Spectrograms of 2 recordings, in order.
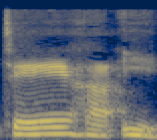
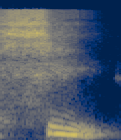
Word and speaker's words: qi: Jadi suaranya itu C. Bukan S ya. Kadang beberapa orang bacanya ngomongnya pakai S. Kayak si. Si. Si. Si. No. Bacanya bukan S. Bacanya C. Tapi tambahin H.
